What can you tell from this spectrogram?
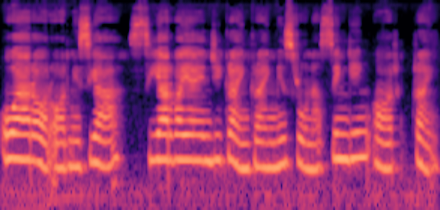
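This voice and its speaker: A woman's voice: fairly high pitch, fairly even intonation, normal speed. A woman teacher with an Indian accent, spelling English words out letter by letter and explaining them in Hindi.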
